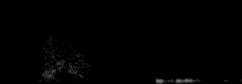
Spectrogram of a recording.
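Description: Near silence on a gated call line, broken about half a second in by a brief faint rasping sound, then a short low voice sound near the end.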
